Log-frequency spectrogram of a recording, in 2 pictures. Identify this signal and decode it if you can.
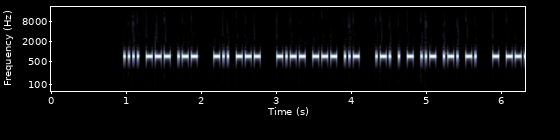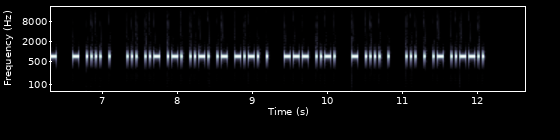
Morse code, heard as a keyed tone, about 40 wpm, 700 Hz. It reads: HOW DO YOU RETURN TO THE SURFACE OF THE SEA?
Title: Sentences from Top 1000 Words - Review Part 3 - 40wpm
